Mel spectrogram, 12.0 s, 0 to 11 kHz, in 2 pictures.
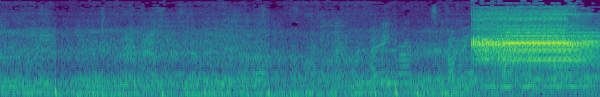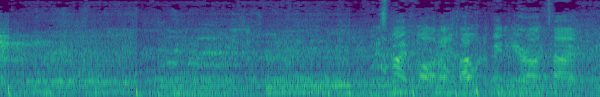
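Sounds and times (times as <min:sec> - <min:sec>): voices in a gym: 0:00.0 - 0:12.0
scoreboard buzzer: 0:04.7 - 0:06.4.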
